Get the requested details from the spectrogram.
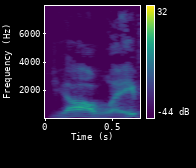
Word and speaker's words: Yahweh: And we think this self-given name is pronounced Yahweh, from which we get our word Jehovah.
